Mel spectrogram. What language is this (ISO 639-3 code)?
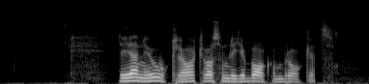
swe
